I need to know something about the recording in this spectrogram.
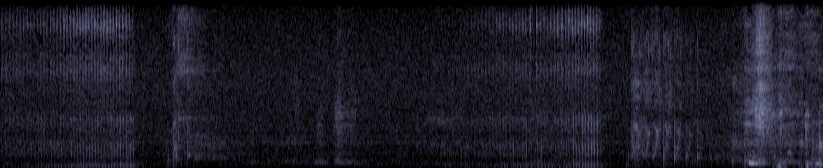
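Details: Soft, rumbling snores in slow, repeated breaths from a sleeping pet, with a few small noises near the end.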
